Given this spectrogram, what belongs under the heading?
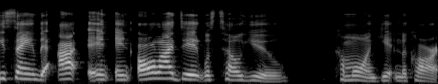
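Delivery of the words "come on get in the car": put-on calm, gentle, nice tone, quieter. Retelling how he asked her to get in the car: imitating a nice, calm request. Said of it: "he said it so nice and calm".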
